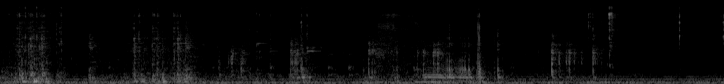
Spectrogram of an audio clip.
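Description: A sewing machine runs in quiet stretches, basting pieces of a convertible crossbody bag, with a soft steady mechanical whir broken by brief pauses.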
